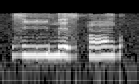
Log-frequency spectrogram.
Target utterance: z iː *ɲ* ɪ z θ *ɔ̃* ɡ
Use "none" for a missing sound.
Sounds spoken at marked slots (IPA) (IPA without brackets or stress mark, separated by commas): m, ɔ̃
